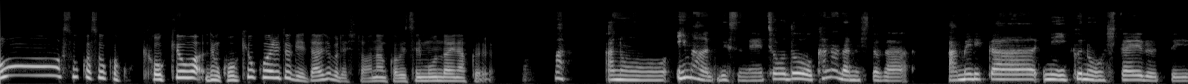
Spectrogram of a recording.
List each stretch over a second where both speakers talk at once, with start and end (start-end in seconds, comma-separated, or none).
none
